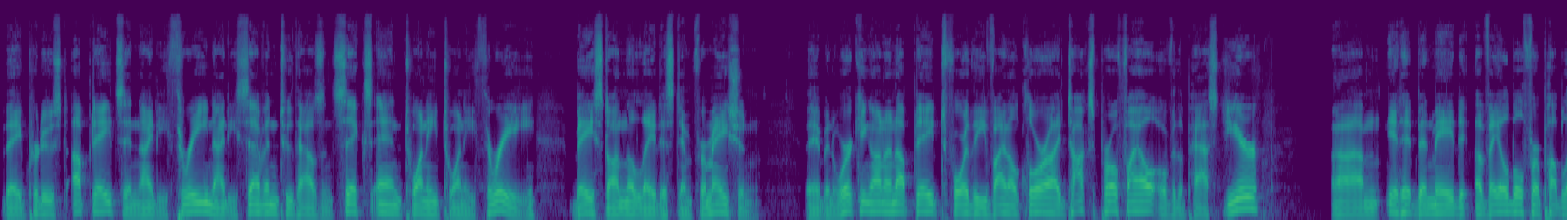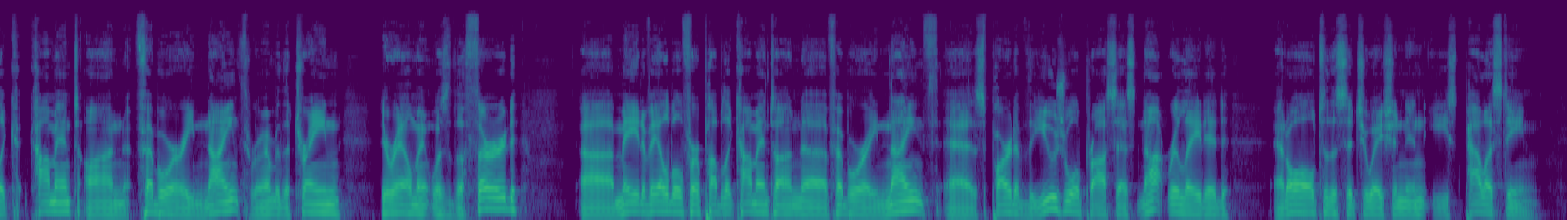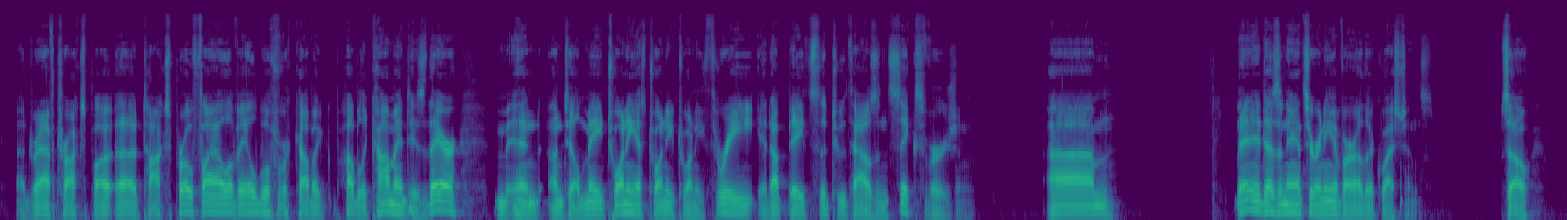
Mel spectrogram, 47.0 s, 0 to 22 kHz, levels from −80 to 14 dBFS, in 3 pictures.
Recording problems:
none

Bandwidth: 17 kHz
